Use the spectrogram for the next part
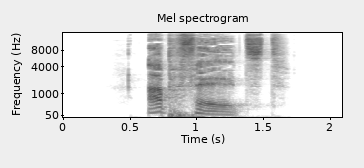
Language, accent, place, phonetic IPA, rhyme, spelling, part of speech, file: German, Germany, Berlin, [ˈapˌfɛlst], -apfɛlst, abfällst, verb, De-abfällst.ogg
- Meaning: second-person singular dependent present of abfallen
